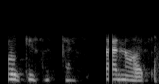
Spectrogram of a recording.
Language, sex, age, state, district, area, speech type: Punjabi, female, 18-30, Punjab, Tarn Taran, rural, conversation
